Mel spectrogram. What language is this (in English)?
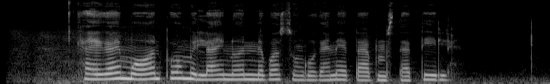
Kalenjin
